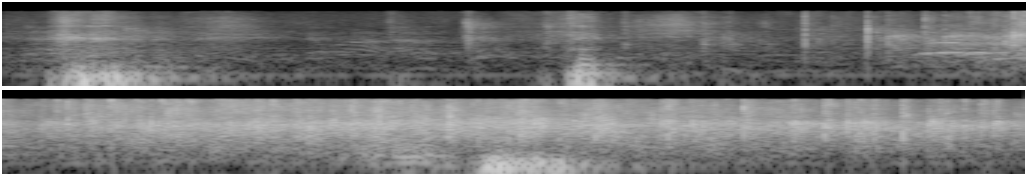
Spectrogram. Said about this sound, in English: Thank you. Sympathy applause is always good.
